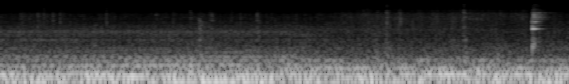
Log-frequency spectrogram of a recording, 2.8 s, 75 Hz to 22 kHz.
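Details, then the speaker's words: Nissan Sentra in for two front wheel bearings diagnosed 4–5 months earlier, driven at about 15 mph, heard from inside: heavy, steady low roar with a hum underneath, no rhythmic knock; badly worn front wheel bearings. "Wow, these things are bad."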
